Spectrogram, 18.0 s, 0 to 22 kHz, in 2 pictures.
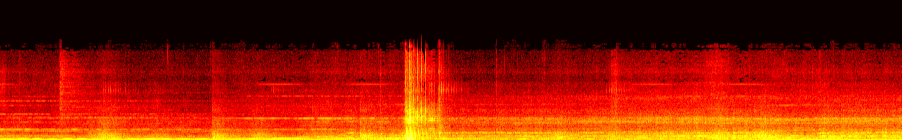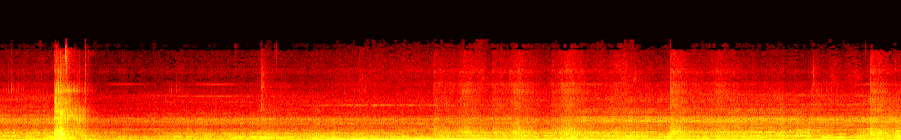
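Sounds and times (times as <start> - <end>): electronic music drone: 0.0 - 18.0.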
